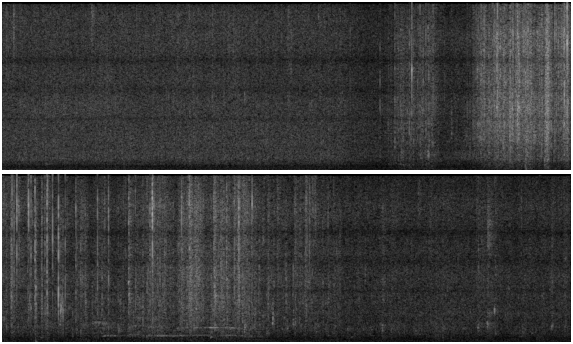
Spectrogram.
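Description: Rain falling steadily on floodwater, an even hiss. From about six seconds in, several seconds of irregular splashing as someone wades through the flooded walkway.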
